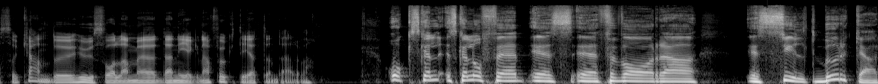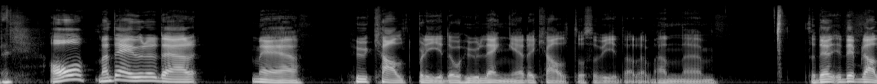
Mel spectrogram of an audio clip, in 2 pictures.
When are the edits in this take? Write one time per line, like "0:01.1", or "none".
0:15.3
